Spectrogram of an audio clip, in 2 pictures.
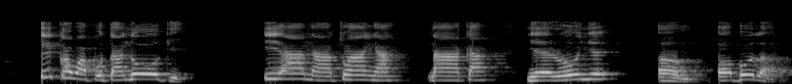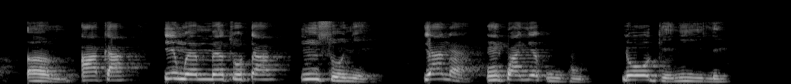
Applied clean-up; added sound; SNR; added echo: none; none; none; none.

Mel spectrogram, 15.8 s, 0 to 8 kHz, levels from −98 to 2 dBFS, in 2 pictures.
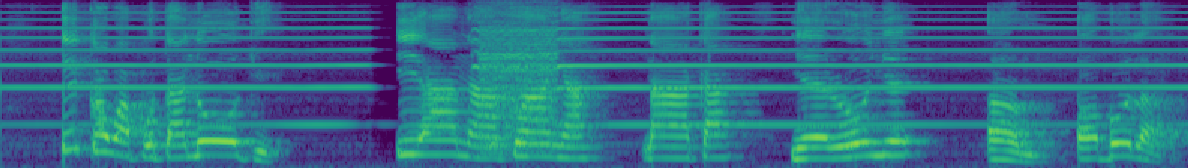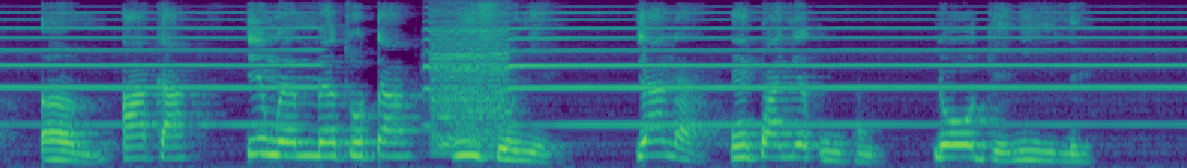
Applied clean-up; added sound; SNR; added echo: none; Bowed string instrument; 7 dB; none.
